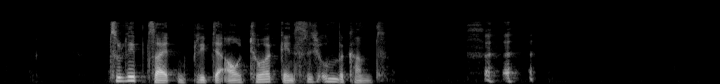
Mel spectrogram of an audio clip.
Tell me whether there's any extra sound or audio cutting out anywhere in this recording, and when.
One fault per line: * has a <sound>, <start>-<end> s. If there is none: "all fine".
* has a laugh, 4.7-5.4 s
